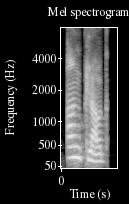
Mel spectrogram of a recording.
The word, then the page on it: unclog: Indian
